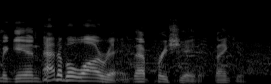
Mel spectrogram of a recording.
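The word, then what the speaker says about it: Adebawore: So I know how it used to be said by everyone, but P.J. said, actually, how you say my name is Adibawara.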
